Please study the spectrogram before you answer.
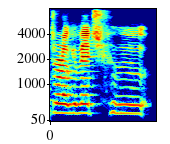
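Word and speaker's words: Drugovich: Felipe Drogovic, I believe that's how he pronounced his last name, who drove the Aston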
